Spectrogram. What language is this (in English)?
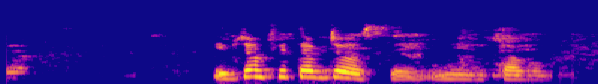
Kinyarwanda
